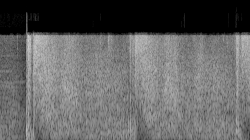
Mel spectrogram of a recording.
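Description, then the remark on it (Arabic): A surface-to-air rocket launched by Qassam Brigades fighters toward an Israeli warplane over the Gaza Strip: a sudden sharp blast gives way to a loud, continuous rushing roar that holds steady for several seconds, with faint cracks and rumbles mixed in. “وأطلقت كتائب القسام الجناح العسكري لحركة حماس صواريخ أرض جو على طائرات حربية إسرائيلية كانت تقوم بقصف القطاع، وأظهرت مشاهد وزعتها القسام عناصر من المقاومة وهم يقومون بإطلاق صاروخ أرض جو باتجاه طائرة حربية فوق القطاع.”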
